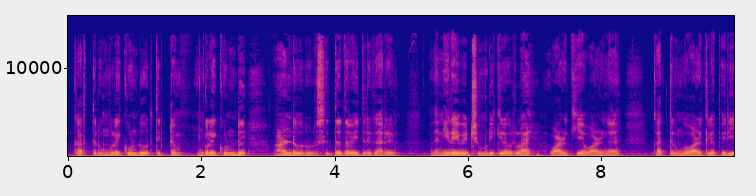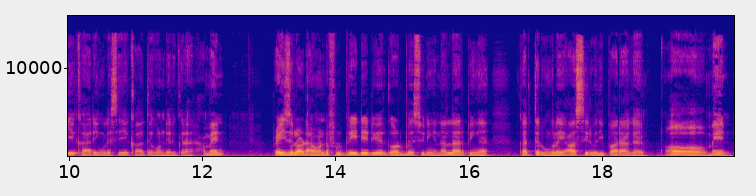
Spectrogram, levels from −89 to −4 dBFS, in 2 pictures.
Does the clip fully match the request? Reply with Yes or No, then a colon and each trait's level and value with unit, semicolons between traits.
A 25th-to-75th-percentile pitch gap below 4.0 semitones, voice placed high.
No: average, 3.3 semitones; low, 110 Hz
